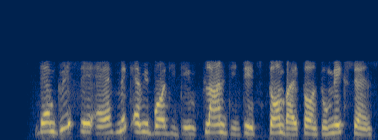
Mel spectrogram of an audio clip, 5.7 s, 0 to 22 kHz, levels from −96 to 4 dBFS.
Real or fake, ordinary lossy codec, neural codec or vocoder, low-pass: fake; none; codec, 16 kHz, 16 kbps, FreqCodec, smaller model; 3.6 kHz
